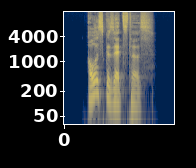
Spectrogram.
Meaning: strong/mixed nominative/accusative neuter singular of ausgesetzt
- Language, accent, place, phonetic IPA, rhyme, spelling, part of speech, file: German, Germany, Berlin, [ˈaʊ̯sɡəˌzɛt͡stəs], -aʊ̯sɡəzɛt͡stəs, ausgesetztes, adjective, De-ausgesetztes.ogg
